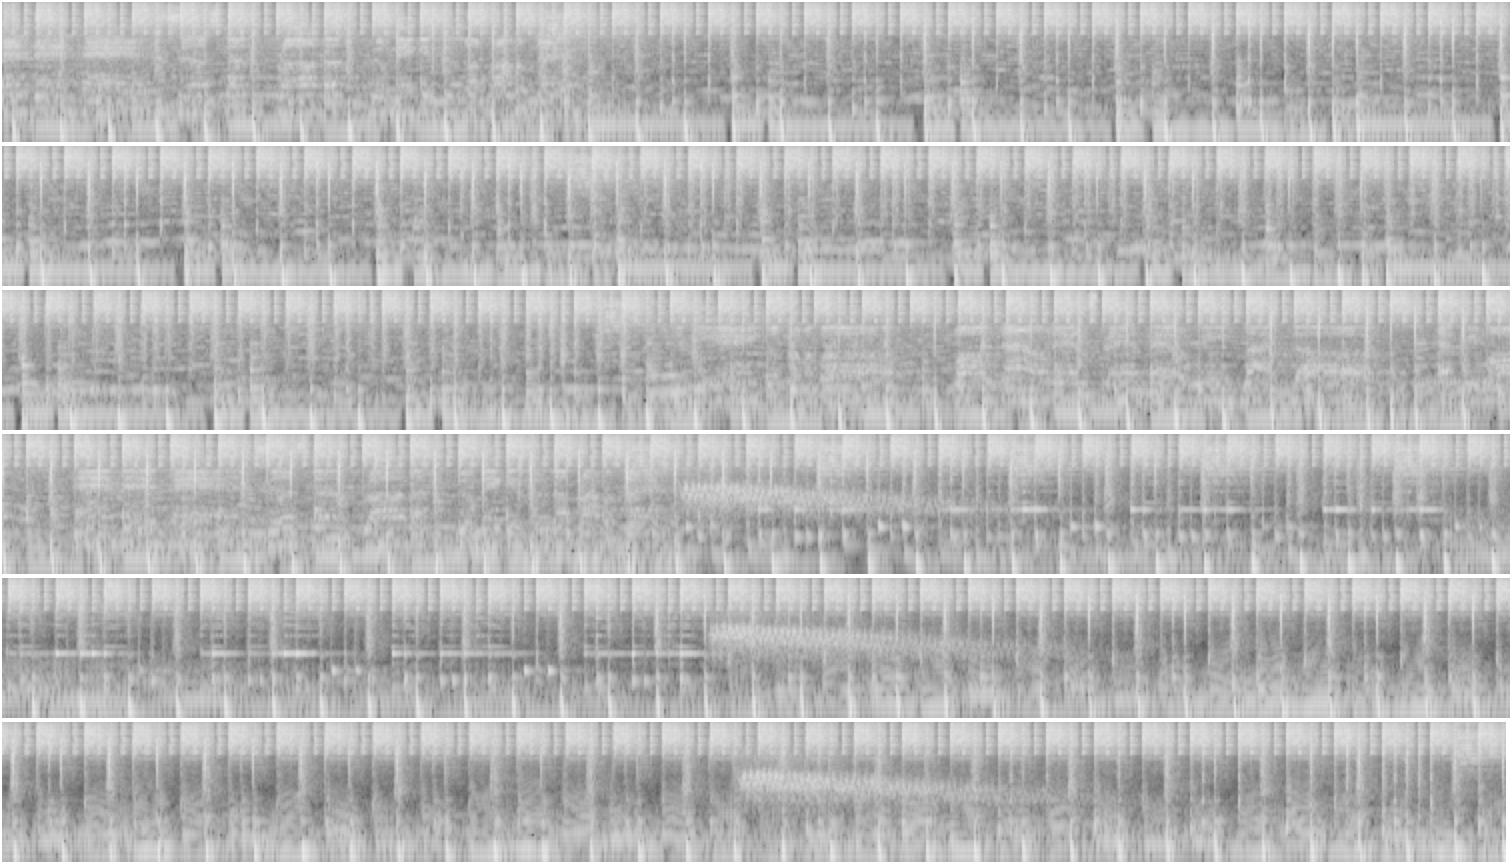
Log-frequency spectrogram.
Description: Classic Chicago house tune.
